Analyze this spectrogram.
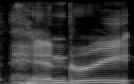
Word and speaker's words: Hendrie: But hey, so it's Hendrie, H-E-N-D-R-I-E. I always spell it because it's easy to sound like Hendrie.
